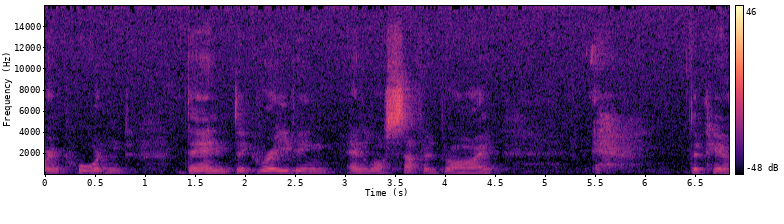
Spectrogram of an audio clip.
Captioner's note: sighs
